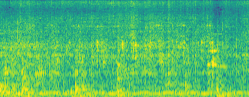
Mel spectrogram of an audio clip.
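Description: Paneer butter masala sizzling in a pan as it is fried and water is added, a constant close crackling hiss with faint stirring and no talk.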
